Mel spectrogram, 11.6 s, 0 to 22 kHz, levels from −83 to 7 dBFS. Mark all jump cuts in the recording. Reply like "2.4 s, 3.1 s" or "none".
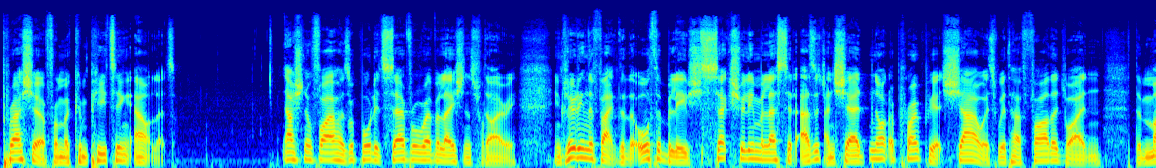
3.5 s, 4.8 s, 7.0 s, 8.2 s, 8.7 s, 10.6 s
